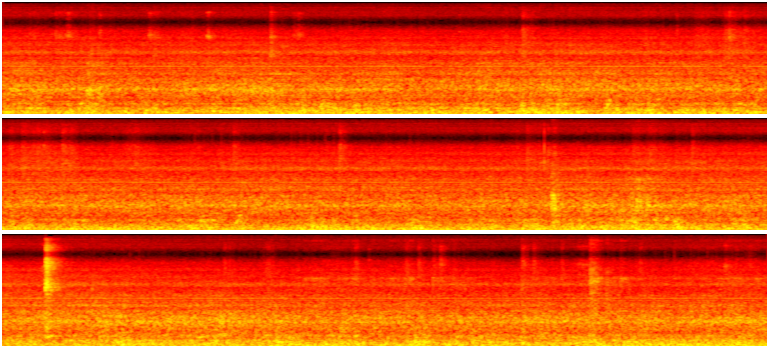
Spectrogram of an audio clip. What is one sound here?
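Strong wind roars and buffets steadily.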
